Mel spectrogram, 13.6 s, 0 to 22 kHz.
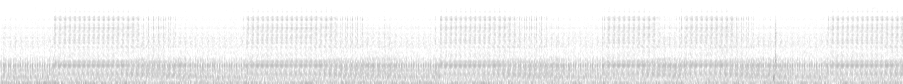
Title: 2019 Ford Escape humming noise when shut off.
